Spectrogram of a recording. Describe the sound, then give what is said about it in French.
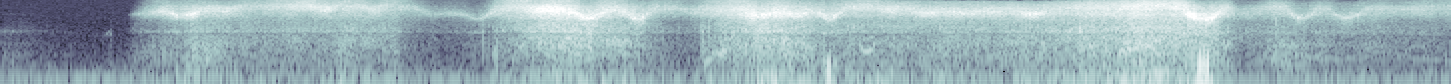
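A rattlesnake's dry, hissing rattle starts abruptly and buzzes continuously for about five seconds, fairly loud, swelling and easing in intensity without pause. “Le serpent à sonnette.”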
